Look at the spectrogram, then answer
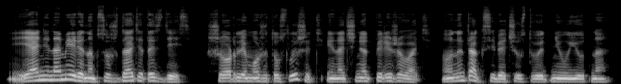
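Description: A woman's voice: deep voice, brisk, a little mellow, no room sound, clean studio sound, lightly acted. A woman voicing a stern, weary young duke who speaks in cold, clipped tones. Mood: stern, steely.

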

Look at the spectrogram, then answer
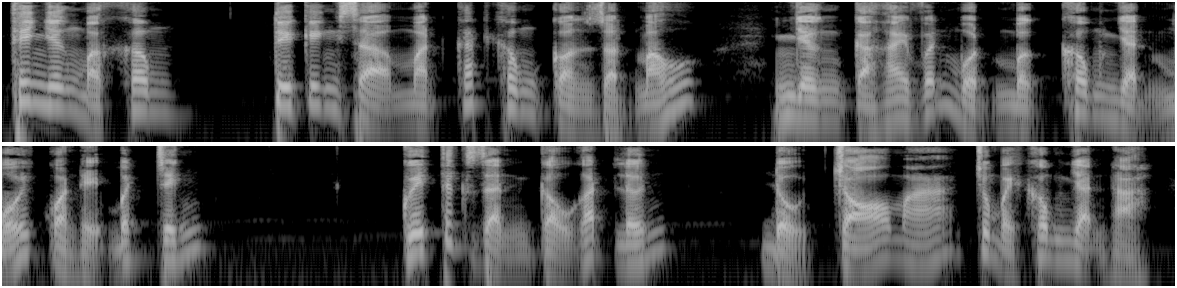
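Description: Expressive male audiobook narrator. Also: medium pitch, a little slow, no echo, clean studio sound. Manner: expressive, dramatic reading. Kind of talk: scripted audiobook narration of a ghost story.

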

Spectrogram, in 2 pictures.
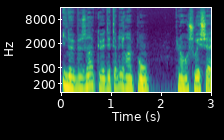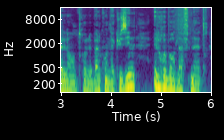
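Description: A man voicing a calm, self-assured gentleman detective in an audiobook, explaining his reasoning in a slightly dogmatic tone. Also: mid-range voice, brisk, lightly acted. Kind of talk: audiobook character reading.

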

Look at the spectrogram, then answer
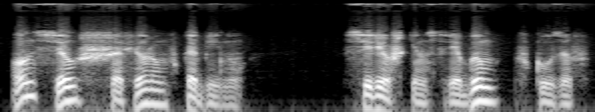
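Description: A man narrating a story in a steady, measured reading on a close mic. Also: on the low side, gravelly, slightly rough, no echo. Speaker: audiobook narrator. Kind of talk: scripted narration.

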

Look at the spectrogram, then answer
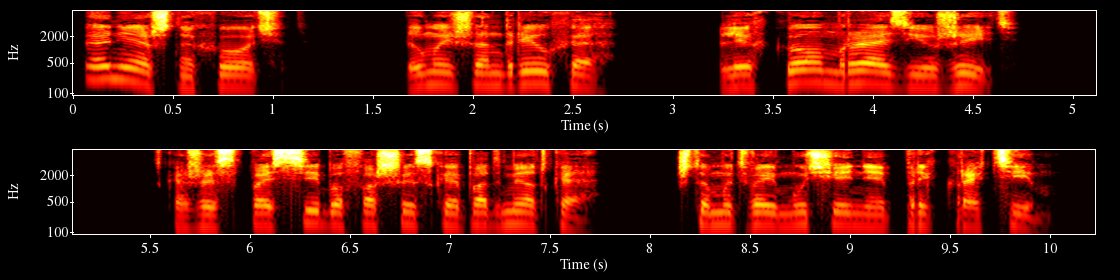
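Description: A man's voice: medium pitch, unhurried, no echo, studio quality, lightly acted. A man reading aloud, voicing a stout wartime soldier who mocks and scorns in a crude way. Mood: scornful. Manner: mocking, scornful.

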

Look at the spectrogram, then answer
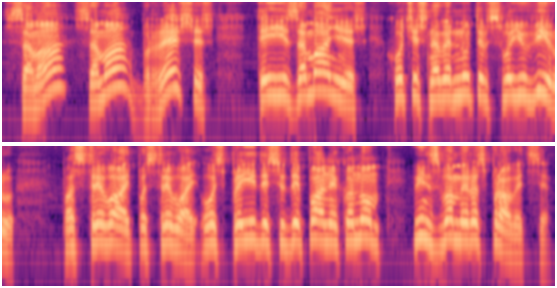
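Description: Man reading cowardly blustering innkeeper, shrill high voice, bullying, dry recording. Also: expressive, normal speed, no echo. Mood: blustering threats. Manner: shrill, bullying, turns to pleading panic.

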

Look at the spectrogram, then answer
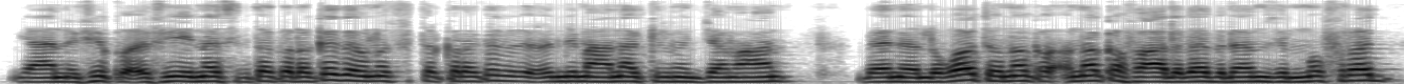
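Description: A high-voiced man with an Egyptian Arabic accent teaches a class on Quran recitation. He asks his students questions as he explains and drags out the example words in a slow chant. His tone is mellow and the recording sounds a little dull. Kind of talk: lesson explaining a text.

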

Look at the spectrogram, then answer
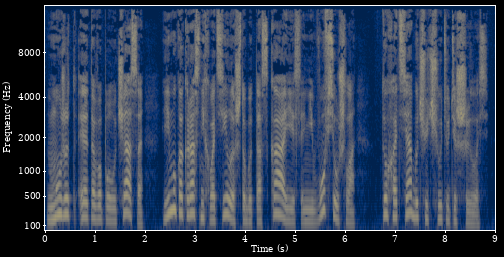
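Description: A woman narrating an audiobook novel in a measured, expressive reading. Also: on the low side, no room sound, clean studio sound. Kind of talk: scripted narration.

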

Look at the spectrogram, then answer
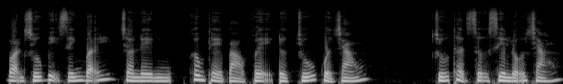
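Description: A woman's voice: on the low side, moderate pace, no room sound, clean studio sound. A woman voicing a grave soldier bearing bad news. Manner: grave, apologetic, steady.

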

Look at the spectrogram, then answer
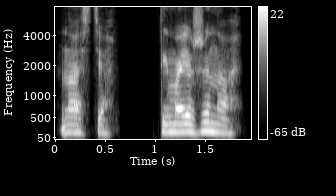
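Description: Woman voicing a low, hushed werewolf husband. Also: fairly even intonation, unhurried, dry recording, studio quality, lightly acted. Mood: quiet. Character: possessive male werewolf husband, domineering.

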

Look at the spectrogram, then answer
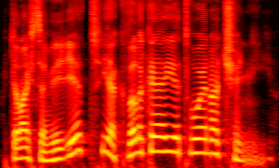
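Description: A fierce, blunt swordswoman who scolds and crows over her student, as a male reader puts her on. Her voice sits higher than the narrator's and swings widely in pitch. It sounds like an amateur storybook reading. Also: sing-song. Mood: frank.

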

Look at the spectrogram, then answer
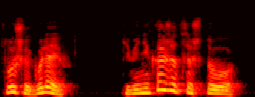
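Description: A man's voice: on the high side, big pitch swings, moderate pace, dark tone. A man reading an audiobook and voicing a cocky, boastful teenage boy with a brash, mocking manner. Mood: scheming. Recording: dull lo-fi audiobook recording.

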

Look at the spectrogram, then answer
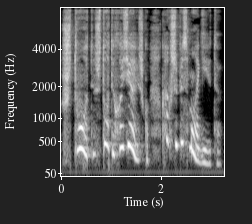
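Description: A woman's voice: very high voice, huge pitch swings, unhurried, darkish tone, voice pushed up, full character voice. A woman voicing a fussy little house-spirit granny. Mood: fussing. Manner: folksy, doting, exclamatory.

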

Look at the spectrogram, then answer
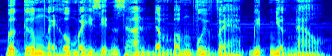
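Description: A man narrating a folk ghost story in a lively storytelling manner. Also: deep voice, a little fast, soft background music.

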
